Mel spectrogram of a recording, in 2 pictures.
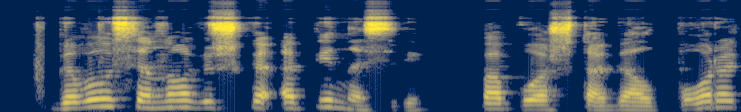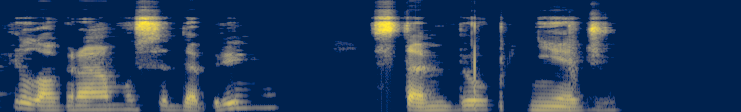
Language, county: Lithuanian, Alytus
